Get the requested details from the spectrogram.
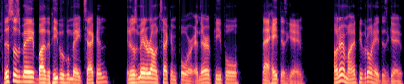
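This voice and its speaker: A man's voice: medium pitch, a little fast, darkish tone, smooth, no room sound. A man in his late twenties, a live streamer chatting casually, rambling and repeating himself, laughing often. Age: late 20s.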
